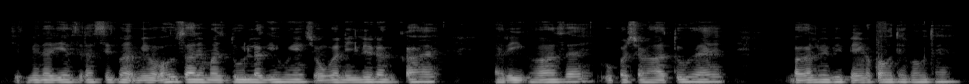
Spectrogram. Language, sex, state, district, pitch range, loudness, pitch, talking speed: Hindi, male, Bihar, Supaul, 105-110 Hz, -30 LUFS, 105 Hz, 180 wpm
